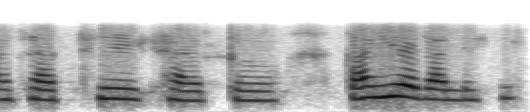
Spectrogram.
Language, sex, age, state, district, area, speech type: Hindi, female, 30-45, Bihar, Samastipur, rural, conversation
